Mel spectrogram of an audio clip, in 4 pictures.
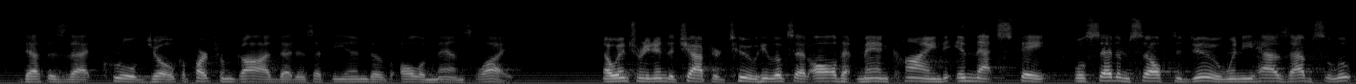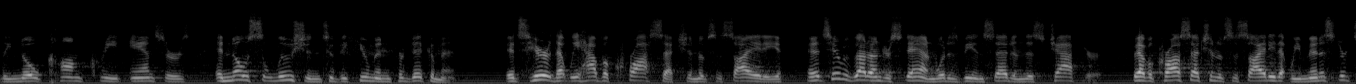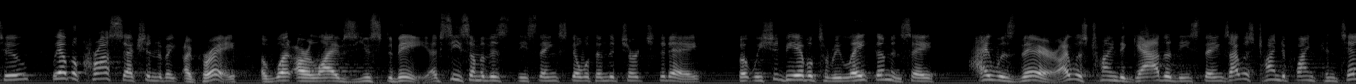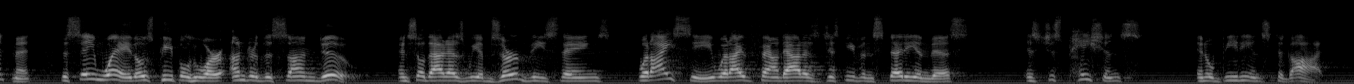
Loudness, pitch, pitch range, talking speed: -33 LUFS, 160 Hz, 135-185 Hz, 195 wpm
